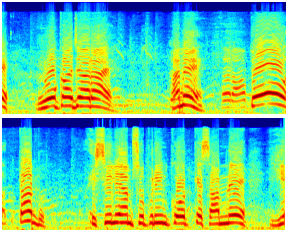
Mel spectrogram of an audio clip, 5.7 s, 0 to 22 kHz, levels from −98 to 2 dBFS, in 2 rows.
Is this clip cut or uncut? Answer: uncut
